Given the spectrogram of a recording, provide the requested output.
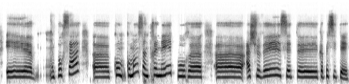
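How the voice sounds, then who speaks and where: A woman with a slight non-native accent speaks very slowly at a high pitch with ordinary variation, captured dry and close with no echo against a quiet background. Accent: slight foreign accent in French. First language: not French (speaking French). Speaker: public speaking club member. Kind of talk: prepared speech. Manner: halting, many hesitations.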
